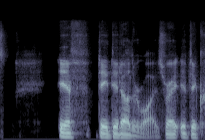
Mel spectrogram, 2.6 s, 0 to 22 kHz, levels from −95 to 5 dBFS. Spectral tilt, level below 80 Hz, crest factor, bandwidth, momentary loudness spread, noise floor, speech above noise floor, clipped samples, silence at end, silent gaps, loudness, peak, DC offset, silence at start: -6.5 dB/octave; -56 dBFS; 18 dB; 12 kHz; 6 LU; -60 dBFS; 32 dB; under 0.1%; 0 s; none; -29 LUFS; -10 dBFS; under 0.1%; 0 s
